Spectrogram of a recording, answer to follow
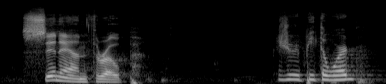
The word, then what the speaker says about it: sinanthrope: Sinanthrope.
